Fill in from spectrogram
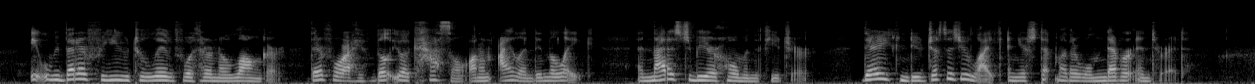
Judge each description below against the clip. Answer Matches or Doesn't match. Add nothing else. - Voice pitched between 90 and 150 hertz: Doesn't match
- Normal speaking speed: Doesn't match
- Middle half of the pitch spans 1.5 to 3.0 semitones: Doesn't match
